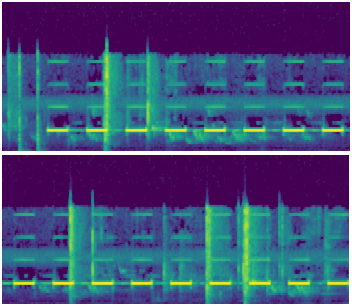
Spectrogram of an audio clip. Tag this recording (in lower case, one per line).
smoke alarm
